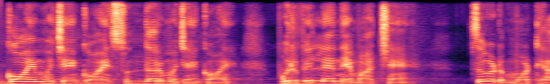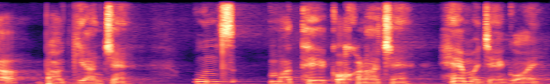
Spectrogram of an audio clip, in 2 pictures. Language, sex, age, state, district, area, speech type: Goan Konkani, male, 30-45, Goa, Canacona, rural, spontaneous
